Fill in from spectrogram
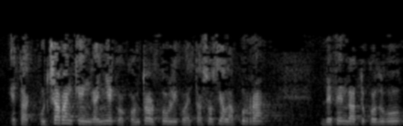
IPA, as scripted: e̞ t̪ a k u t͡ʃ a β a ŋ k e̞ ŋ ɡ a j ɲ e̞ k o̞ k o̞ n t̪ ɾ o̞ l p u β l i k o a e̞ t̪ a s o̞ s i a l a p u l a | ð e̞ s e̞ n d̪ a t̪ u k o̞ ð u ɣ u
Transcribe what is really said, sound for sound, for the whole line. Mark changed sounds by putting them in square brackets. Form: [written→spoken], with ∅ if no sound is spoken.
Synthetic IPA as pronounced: e̞ t̪ a k u t͡ʃ a β a ŋ k e̞ ŋ ɡ a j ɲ e̞ k o̞ k o̞ n t̪ ɾ o̞ l p u β l i k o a e̞ t̪ a s o̞ s i a l a p u [l→r] a | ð e̞ [s→f] e̞ n d̪ a t̪ u k o̞ ð u ɣ u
